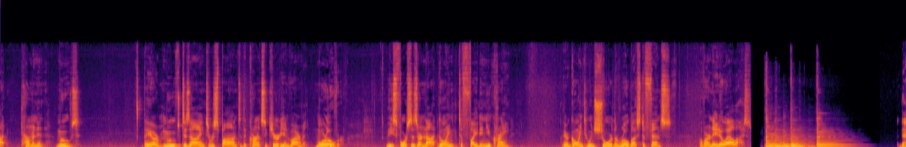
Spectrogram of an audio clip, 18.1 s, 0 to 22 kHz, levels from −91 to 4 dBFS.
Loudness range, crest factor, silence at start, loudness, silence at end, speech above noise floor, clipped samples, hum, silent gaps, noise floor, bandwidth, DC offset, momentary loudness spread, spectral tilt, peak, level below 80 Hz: 2 LU; 16 dB; 0 s; -18 LUFS; 0 s; 53 dB; under 0.1%; none; 15.02-15.18 s; -70 dBFS; 16 kHz; under 0.1%; 11 LU; -5 dB/octave; -2 dBFS; -38 dBFS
